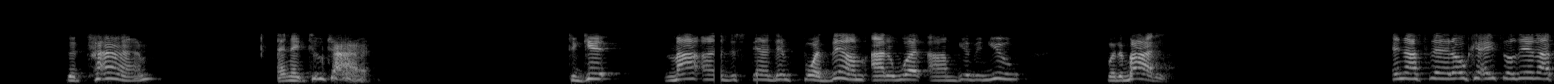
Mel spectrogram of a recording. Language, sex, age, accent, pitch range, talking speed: English, male, 50-69, American, 205-270 Hz, 110 wpm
